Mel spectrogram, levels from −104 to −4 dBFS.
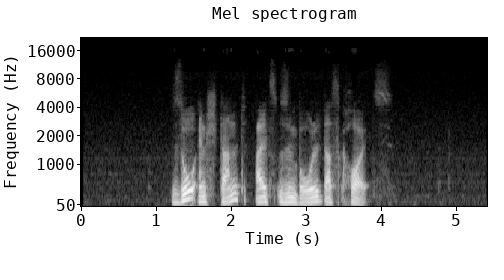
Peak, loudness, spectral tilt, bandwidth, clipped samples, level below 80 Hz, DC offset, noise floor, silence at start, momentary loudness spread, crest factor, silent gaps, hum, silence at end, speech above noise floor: -2 dBFS; -18 LUFS; -11.5 dB/octave; 5.6 kHz; under 0.1%; -54 dBFS; under 0.1%; -72 dBFS; 1.2 s; 8 LU; 18 dB; none; none; 1.65 s; 54 dB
